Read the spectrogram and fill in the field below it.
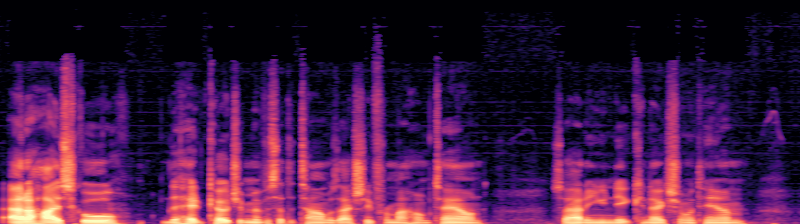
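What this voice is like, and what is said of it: Southern American accent. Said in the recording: “definitely a Southern accent ... they might detect a Southern accent”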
